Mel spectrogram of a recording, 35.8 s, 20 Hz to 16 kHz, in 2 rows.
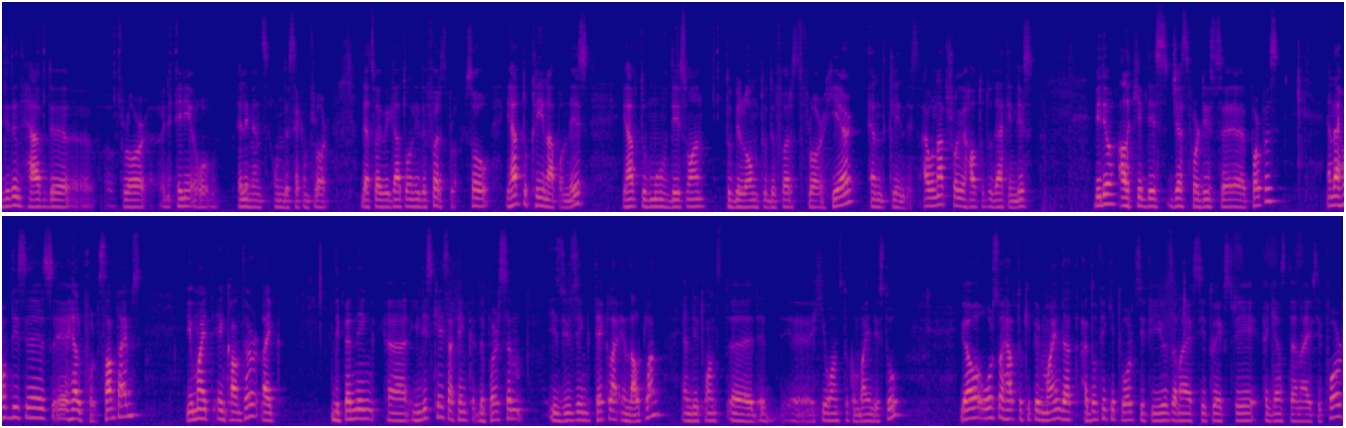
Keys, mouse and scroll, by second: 0.6 click, 1.6 click, 2.3 click, 9.1 click, 9.6 click, 17.4-18.6 middle drag.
